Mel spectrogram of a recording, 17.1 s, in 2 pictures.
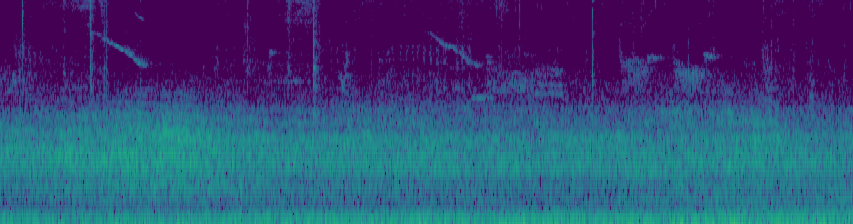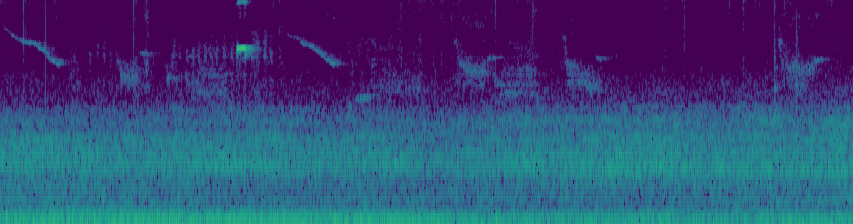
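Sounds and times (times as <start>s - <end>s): faint bird chirps: 10.9s - 11.8s.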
